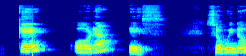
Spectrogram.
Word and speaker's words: hora: would be saying, ¿qué hora es? So we know how to say qué, como qué tiempo hace hoy. Hora, we have a silent letter here, hora es.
